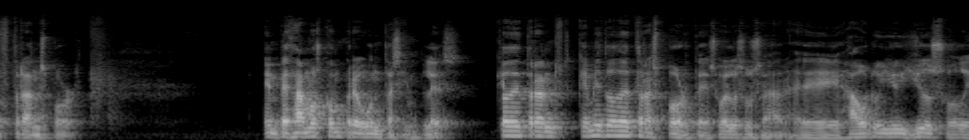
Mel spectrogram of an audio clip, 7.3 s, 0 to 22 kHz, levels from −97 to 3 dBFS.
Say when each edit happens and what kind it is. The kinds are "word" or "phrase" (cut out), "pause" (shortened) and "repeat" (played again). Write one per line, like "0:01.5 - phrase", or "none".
0:03.8 - word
